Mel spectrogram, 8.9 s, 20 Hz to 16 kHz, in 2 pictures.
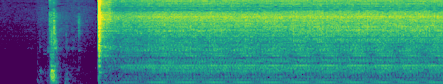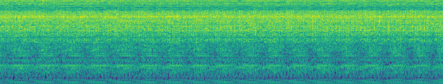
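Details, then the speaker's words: California Air Tools 2010A ultra quiet air compressor running: brief handling knocks, then low even hum with steady pulse and light hiss; averaged about 75.5 decibels versus over 95 for old pancake compressor; running smoothly, normal. "[Music] so quite a noticeable different I think you can see it was probably averaging what shows an average around seventy five and a half decimals compared to the other compressor which was easily above 95 decibels so a noticeable difference in sound"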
